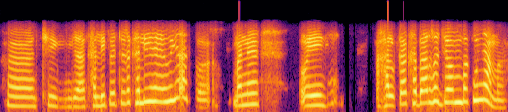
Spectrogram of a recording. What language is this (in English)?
Santali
